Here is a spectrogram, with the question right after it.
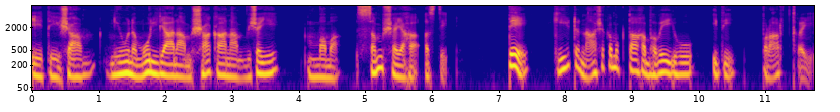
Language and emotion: Sanskrit, fearful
